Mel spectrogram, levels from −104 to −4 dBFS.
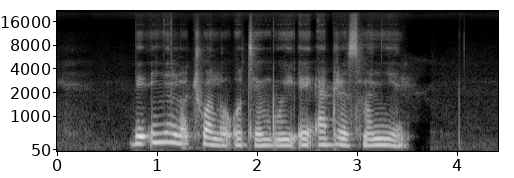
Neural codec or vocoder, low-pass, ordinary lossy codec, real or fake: codec, 44.1 kHz, 2.6 kbps, SNAC; none; none; fake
